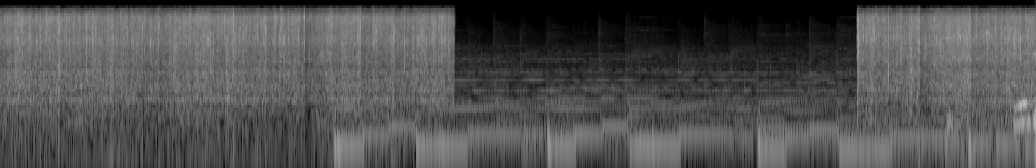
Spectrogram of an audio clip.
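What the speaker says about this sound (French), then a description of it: "N'hésitez pas à bien faire griller les os." Chicken bones browning in a pan give a loud, dense, steady sizzle that drops away for a few seconds of music midway, then returns just as strongly.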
